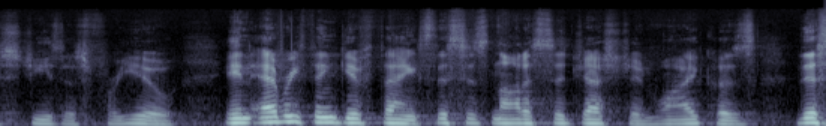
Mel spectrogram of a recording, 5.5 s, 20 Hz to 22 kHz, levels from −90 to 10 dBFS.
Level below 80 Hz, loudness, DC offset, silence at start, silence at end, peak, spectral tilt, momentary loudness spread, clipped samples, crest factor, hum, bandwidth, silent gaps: -62 dBFS; -25 LUFS; under 0.1%; 0 s; 0 s; -4 dBFS; -6 dB/octave; 14 LU; under 0.1%; 20 dB; none; 16 kHz; none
